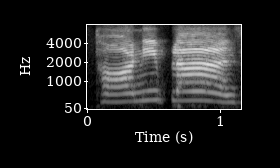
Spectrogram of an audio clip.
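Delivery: slow, drawn-out THORNY PLANT; teacher modelling. Shown as a demonstration. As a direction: stretch out "Thorny plant" for young children. Teacher models the answer for children.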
